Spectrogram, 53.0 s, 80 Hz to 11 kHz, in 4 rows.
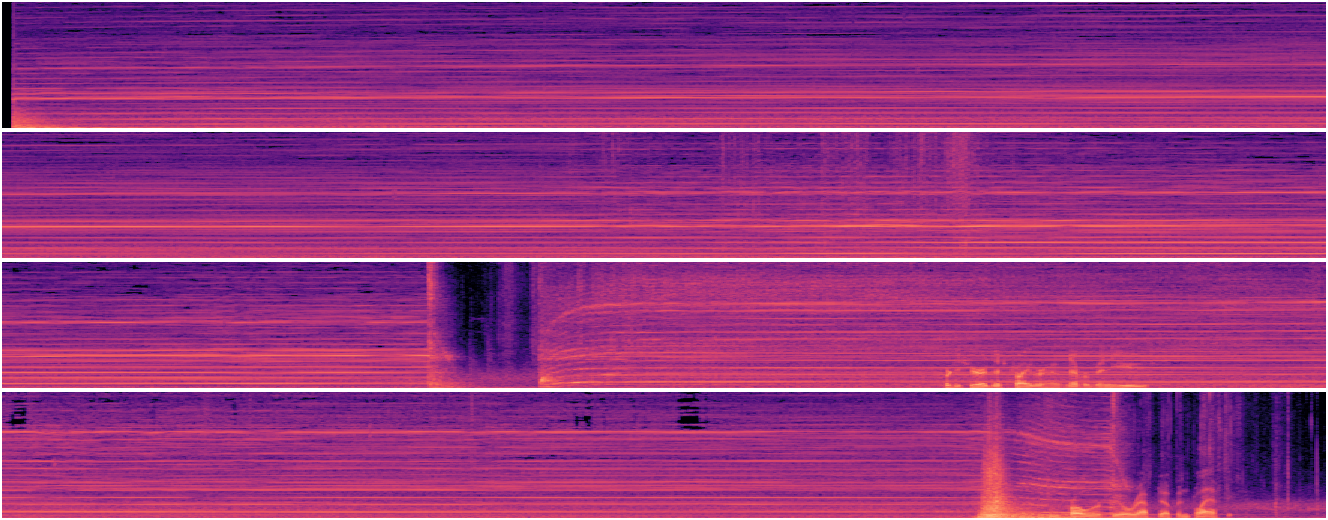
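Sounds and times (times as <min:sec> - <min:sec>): hydraulic pump whine: 0:00.0 - 0:51.8.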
